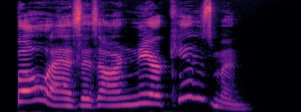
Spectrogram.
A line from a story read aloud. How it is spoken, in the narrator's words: she exclaimed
